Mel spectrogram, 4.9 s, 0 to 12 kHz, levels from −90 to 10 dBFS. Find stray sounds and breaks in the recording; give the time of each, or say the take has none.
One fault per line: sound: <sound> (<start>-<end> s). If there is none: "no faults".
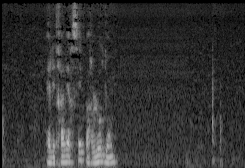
no faults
